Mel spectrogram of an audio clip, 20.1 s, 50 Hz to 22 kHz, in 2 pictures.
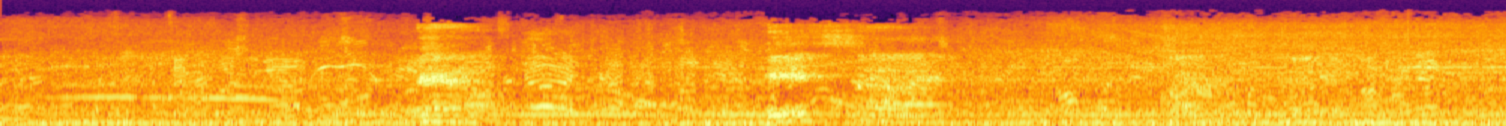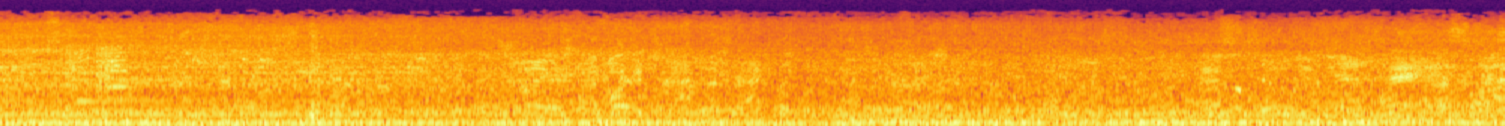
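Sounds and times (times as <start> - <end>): indistinct voices: 0.0 - 20.0
vehicle engine rumbling: 0.0 - 20.0.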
